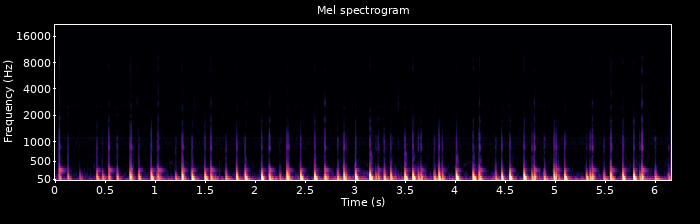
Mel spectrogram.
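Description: Fingertips tap rapidly on the red rubber face of a solid wooden ping pong paddle held up to the mic with both hands. The result is a quick, uneven stream of short, dull, low thuds with no ring, like soft hoofbeats.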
